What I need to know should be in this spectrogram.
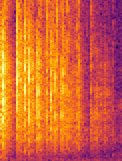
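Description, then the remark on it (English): Dice of different colors are rolled across a hard tabletop during a game, clattering in a quick burst of sharp clicks, rattling fast at first and then settling and fading within about a second. Nobody speaks. “So you roll the dice in front of yourself, subtract whichever color is lower out of whichever color is higher.”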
